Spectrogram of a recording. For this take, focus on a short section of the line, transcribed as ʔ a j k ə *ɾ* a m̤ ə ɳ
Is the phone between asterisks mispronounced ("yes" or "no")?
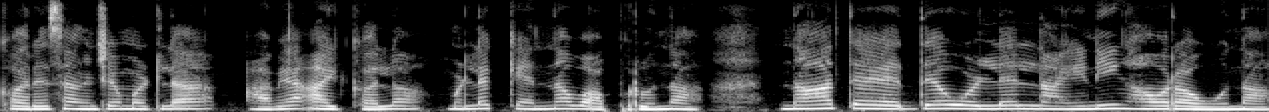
yes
